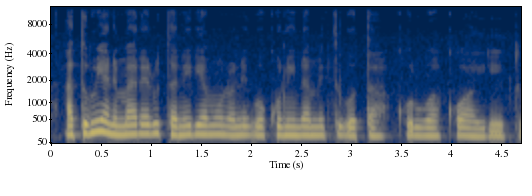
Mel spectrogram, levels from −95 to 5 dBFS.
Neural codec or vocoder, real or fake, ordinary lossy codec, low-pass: none; real; none; 10.8 kHz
